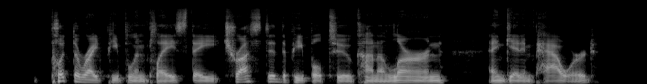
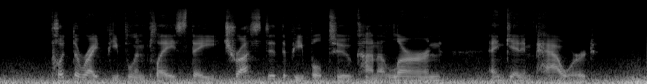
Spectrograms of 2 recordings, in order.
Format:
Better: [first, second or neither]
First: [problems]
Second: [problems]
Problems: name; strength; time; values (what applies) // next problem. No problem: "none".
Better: first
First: none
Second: wind noise on the microphone; occasional gusts; 10 dB below the speech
